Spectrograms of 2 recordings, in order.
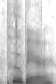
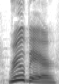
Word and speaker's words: Roo Bear: His dog's name is Pooh Bear, right? Roo Bear. I said it wrong. Roo Bear. Roo Bear, not Pooh Bear.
